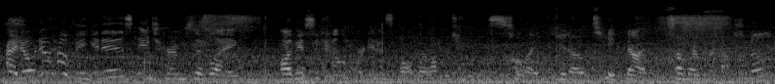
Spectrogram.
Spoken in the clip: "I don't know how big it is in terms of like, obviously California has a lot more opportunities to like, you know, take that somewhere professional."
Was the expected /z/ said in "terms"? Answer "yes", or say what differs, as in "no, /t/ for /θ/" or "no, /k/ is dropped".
yes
